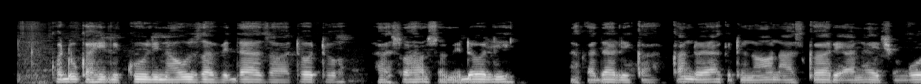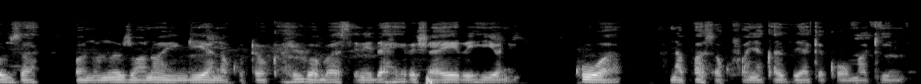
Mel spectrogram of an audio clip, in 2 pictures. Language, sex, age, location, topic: Swahili, male, 18-24, Mombasa, government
